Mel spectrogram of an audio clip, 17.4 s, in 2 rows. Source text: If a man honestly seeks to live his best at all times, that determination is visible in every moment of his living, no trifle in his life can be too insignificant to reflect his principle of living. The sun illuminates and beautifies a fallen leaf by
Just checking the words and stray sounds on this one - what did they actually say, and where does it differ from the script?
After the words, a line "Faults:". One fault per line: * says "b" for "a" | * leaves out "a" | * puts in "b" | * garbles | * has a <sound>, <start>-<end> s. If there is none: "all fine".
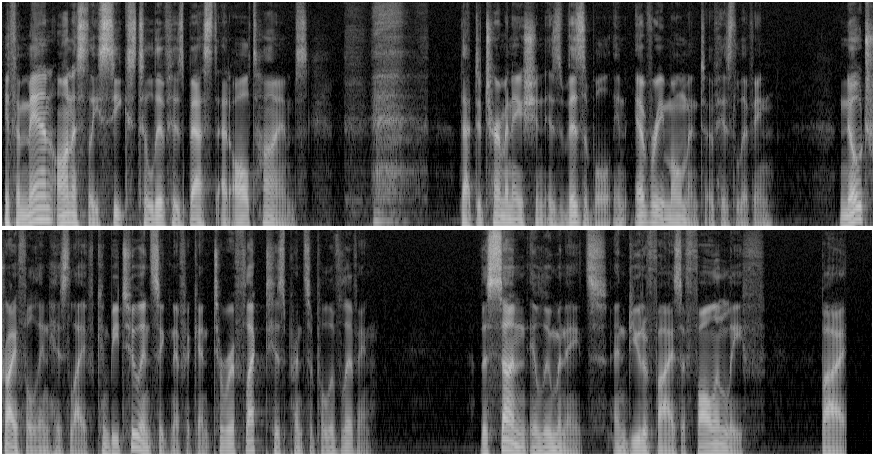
If a man honestly seeks to live his best at all times, that determination is visible in every moment of his living, no trifle in his life can be too insignificant to reflect his principle of living. The sun illuminates and beautifies a fallen leaf by
Faults:
* has a breath, 3.4-4.3 s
